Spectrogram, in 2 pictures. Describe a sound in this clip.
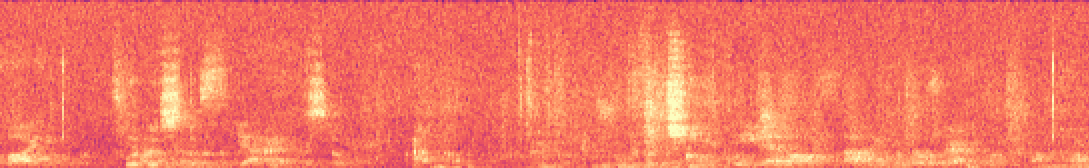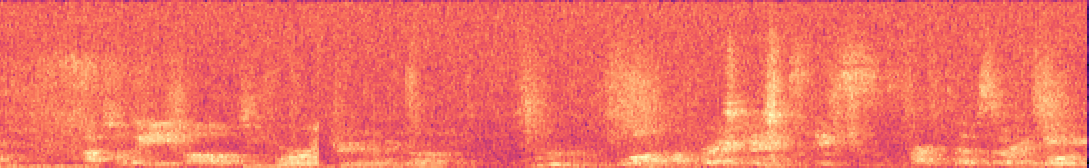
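A middle-aged man speaks calmly, explaining at close range.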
